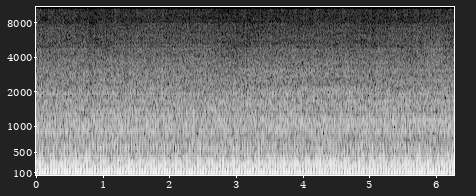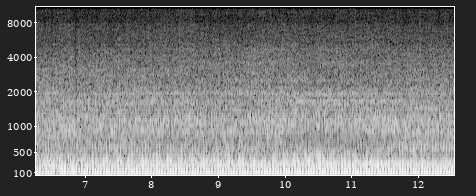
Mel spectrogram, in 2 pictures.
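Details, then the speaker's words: Sabre by John Deere twin lawn tractor, just started after fitting a used solenoid, off choke and slightly warmed: steady low drumming idle that never revs fully, sagging midway. Owner wondered about one cylinder, but the tank was empty except junk, so it was out of gas. "The weights seem like they're spinning slowly. It doesn't seem like it's revving up all the way. I wonder if it's running on one cylinder. Well, or maybe it's running out of gas."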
